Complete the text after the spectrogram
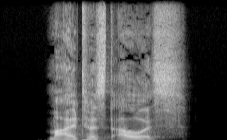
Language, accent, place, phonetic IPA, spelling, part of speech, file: German, Germany, Berlin, [ˌmaːltəst ˈaʊ̯s], maltest aus, verb, De-maltest aus.ogg
- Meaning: inflection of ausmalen: 1. second-person singular preterite 2. second-person singular subjunctive II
